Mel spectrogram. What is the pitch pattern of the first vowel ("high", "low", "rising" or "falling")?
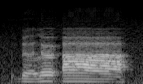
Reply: low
